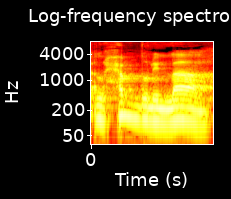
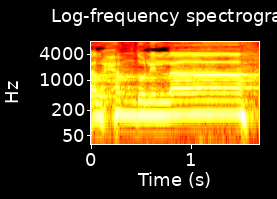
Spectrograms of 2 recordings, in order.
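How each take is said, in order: First: It is said at normal loudness. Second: It is said loudly.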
